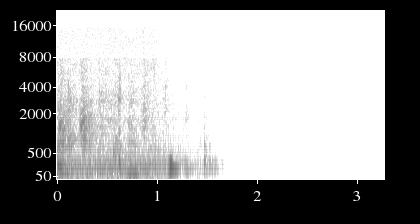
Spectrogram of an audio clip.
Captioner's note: audience applause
